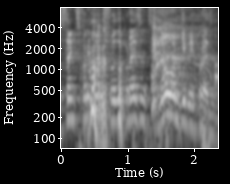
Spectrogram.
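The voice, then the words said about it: Put-on German accent. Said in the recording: “He's German, let me do his accent.”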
